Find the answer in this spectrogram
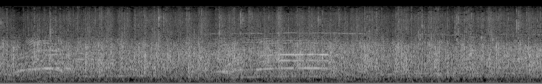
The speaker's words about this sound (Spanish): Se encontró uno que es digno de abrir y de desatar los sellos. ¡Un aplauso!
